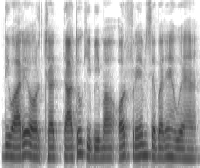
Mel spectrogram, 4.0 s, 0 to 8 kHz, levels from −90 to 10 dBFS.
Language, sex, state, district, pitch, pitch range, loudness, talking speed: Hindi, male, Jharkhand, Ranchi, 135 Hz, 130-145 Hz, -19 LUFS, 180 wpm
